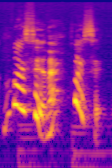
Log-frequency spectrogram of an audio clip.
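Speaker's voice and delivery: high sarcastic squeak. Acted. Vlogger mocking the girl's fanfics, high sarcastic voice. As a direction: jump way up for a mocking yes-it-will. Sarcastic answer to own question.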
